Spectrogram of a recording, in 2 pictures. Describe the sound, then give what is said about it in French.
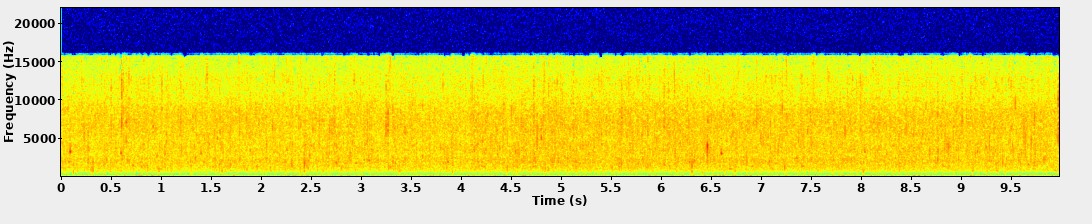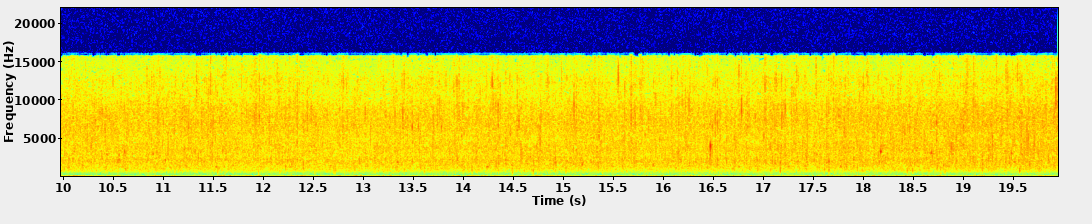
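Steady rain falls continuously, a dense hiss of countless drops pattering evenly on a surface, unbroken with no voices. “Continuez de vous laisser bercer par le son de la pluie, en portant votre attention à présent sur votre respiration.”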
